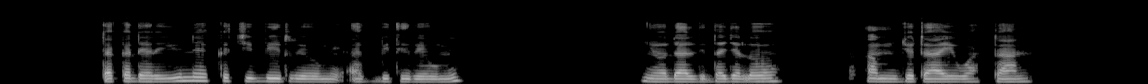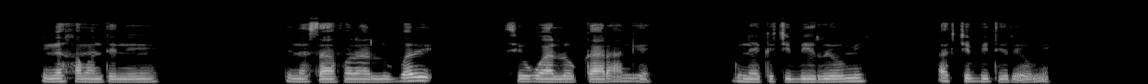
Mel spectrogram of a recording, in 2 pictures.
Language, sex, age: Wolof, male, 25-35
